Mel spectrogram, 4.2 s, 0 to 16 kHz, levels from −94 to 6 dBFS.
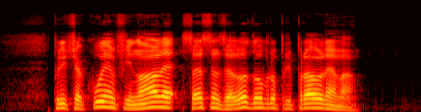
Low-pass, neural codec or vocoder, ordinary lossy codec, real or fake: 9.9 kHz; none; none; real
